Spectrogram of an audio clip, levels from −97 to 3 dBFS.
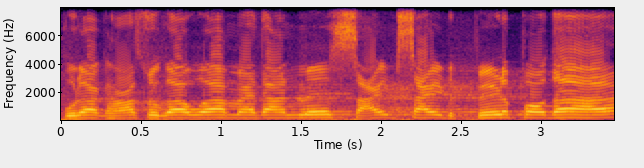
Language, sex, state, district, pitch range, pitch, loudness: Hindi, male, Jharkhand, Palamu, 195-205 Hz, 200 Hz, -13 LUFS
